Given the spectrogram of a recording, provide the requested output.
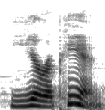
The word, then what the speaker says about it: European: Very different from European, which has a Y sound.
